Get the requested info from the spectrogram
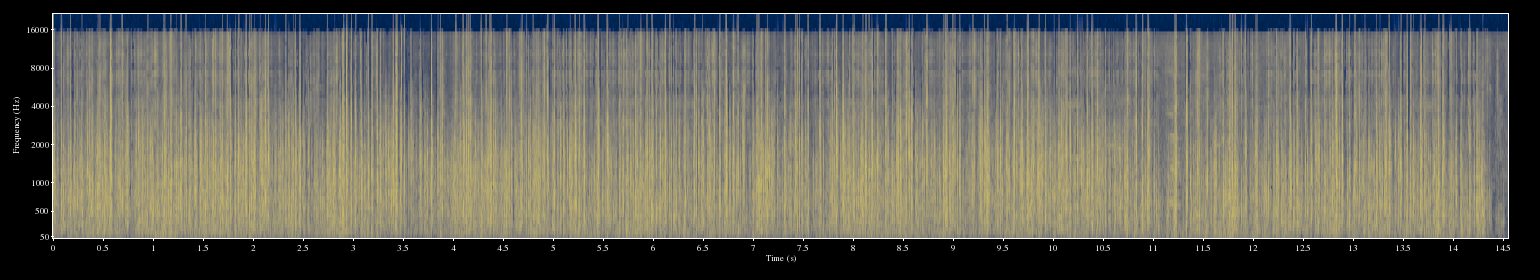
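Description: Loud, steady wind rush and road noise inside a Ford Mustang convertible driving with the top down, the wind buffeting the microphone.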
